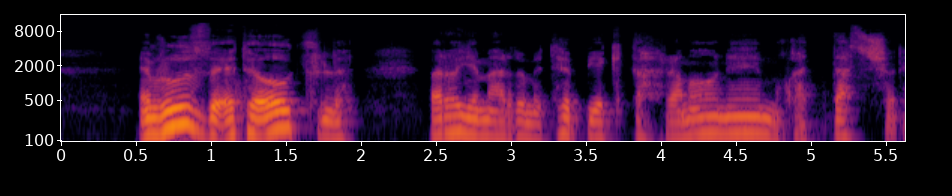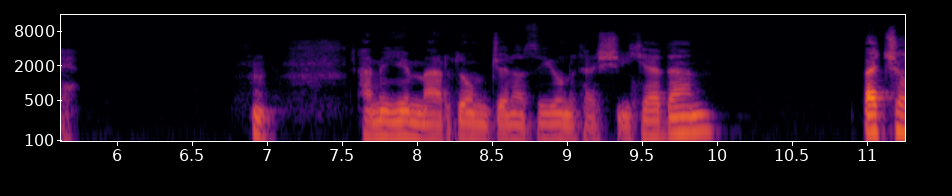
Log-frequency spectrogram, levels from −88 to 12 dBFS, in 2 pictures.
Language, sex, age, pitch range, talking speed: Persian, male, 30-49, 100-130 Hz, 85 wpm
